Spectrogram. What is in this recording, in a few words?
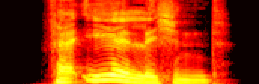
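"verehelichend", German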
